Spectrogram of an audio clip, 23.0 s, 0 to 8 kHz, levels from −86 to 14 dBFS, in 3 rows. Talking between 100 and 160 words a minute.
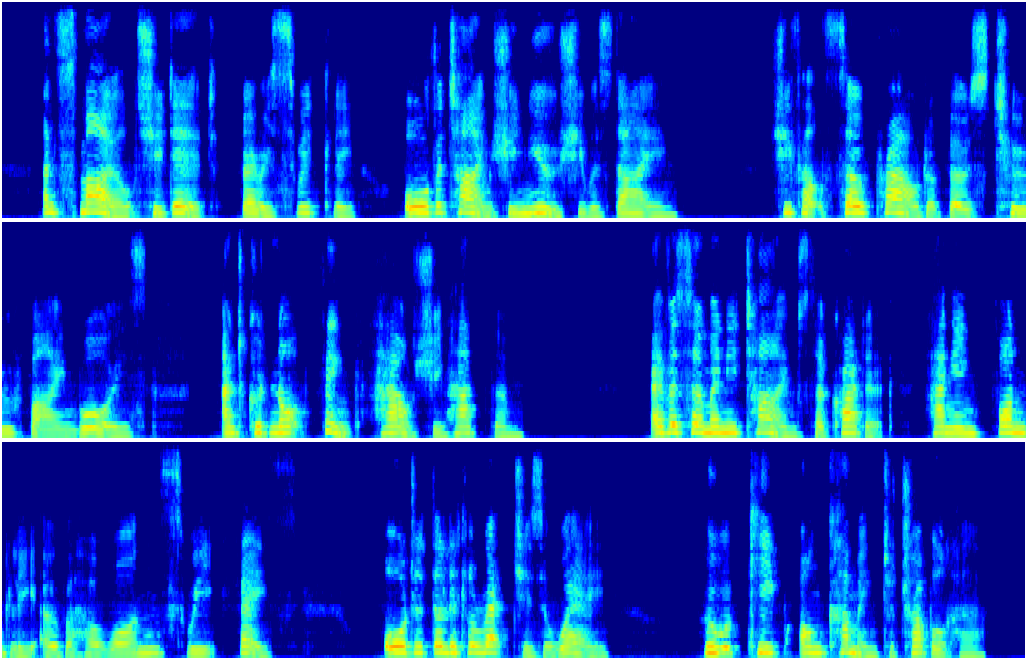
Yes: average, 150 wpm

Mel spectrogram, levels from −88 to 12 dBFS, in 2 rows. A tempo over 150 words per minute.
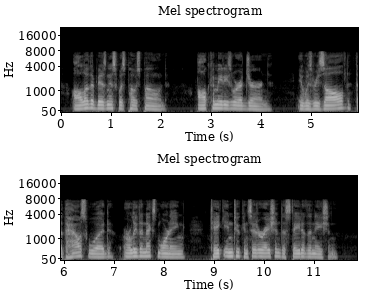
No: average, 140 wpm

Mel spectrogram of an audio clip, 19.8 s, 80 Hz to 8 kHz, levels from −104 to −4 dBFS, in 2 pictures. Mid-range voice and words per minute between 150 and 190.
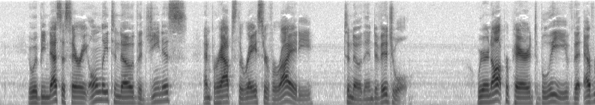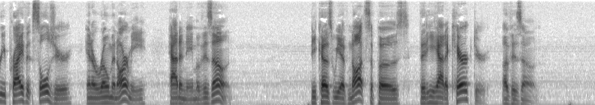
No: low, 120 Hz; average, 155 wpm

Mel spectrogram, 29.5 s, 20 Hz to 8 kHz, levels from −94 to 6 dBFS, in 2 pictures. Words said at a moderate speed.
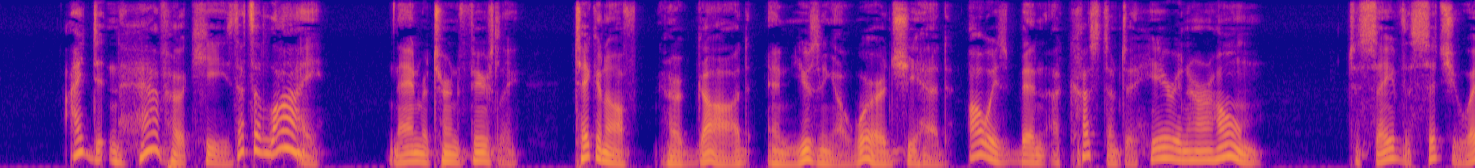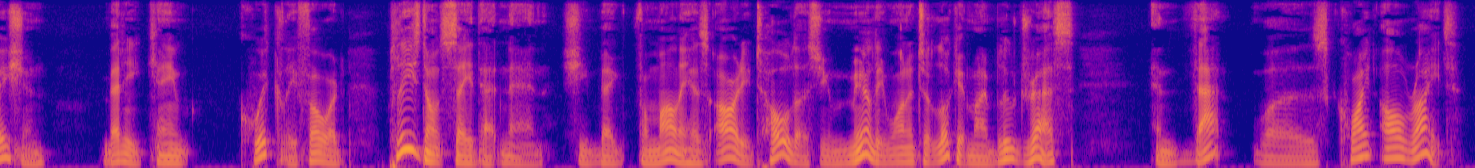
No: slow, 130 wpm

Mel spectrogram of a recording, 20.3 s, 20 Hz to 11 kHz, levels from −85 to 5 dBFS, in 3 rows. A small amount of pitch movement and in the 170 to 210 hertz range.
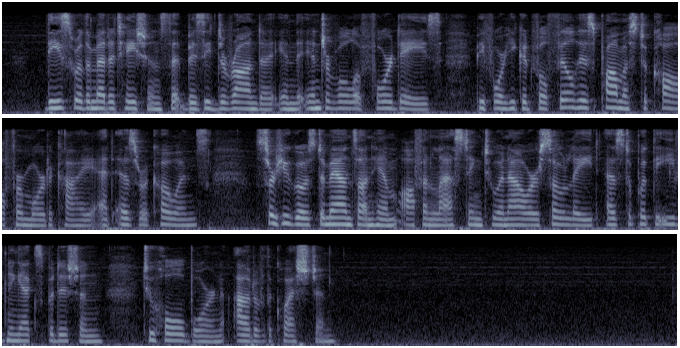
Yes: narrow, 2.2 semitones; medium, 185 Hz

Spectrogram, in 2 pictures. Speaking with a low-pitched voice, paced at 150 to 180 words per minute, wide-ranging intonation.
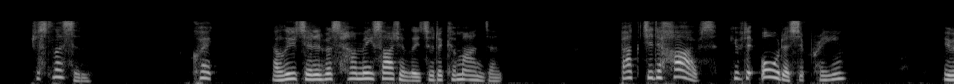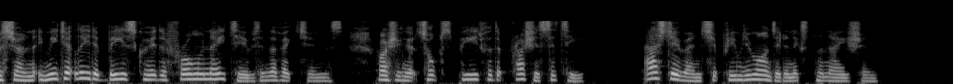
No: high, 220 Hz; average, 155 wpm; wide, 5.8 semitones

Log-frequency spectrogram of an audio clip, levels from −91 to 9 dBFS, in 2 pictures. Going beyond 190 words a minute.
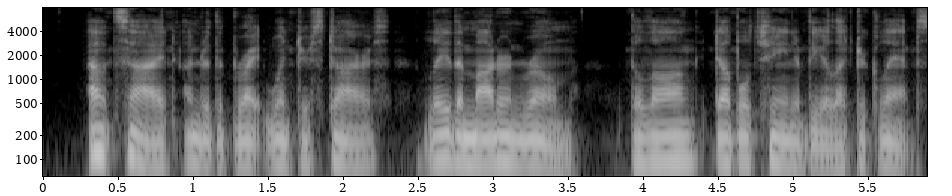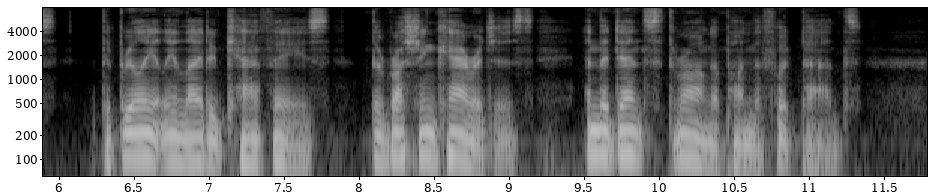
No: average, 165 wpm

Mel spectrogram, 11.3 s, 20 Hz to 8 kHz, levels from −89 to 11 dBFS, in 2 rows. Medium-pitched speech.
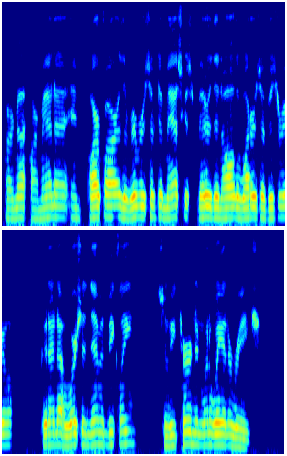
Yes: medium, 145 Hz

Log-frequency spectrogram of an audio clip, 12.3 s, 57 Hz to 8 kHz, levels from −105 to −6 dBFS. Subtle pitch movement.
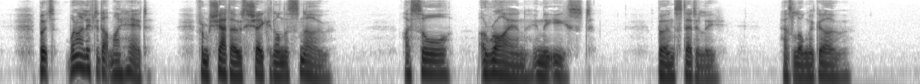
No: average, 3.7 semitones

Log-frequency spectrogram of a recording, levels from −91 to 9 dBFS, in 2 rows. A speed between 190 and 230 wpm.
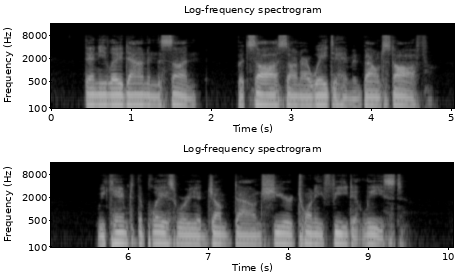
Yes: average, 195 wpm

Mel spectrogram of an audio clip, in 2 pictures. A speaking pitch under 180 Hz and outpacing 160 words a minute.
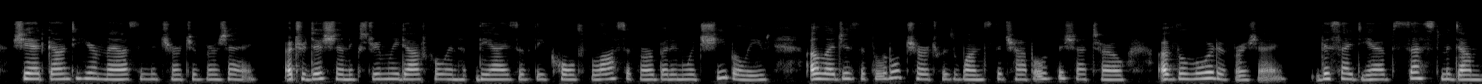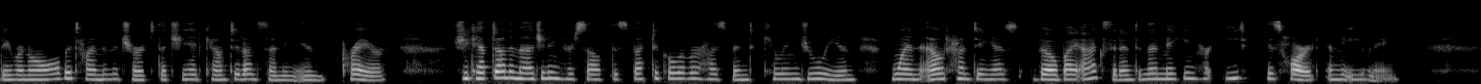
No: high, 235 Hz; average, 190 wpm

